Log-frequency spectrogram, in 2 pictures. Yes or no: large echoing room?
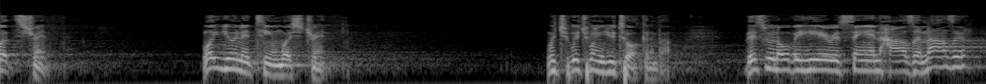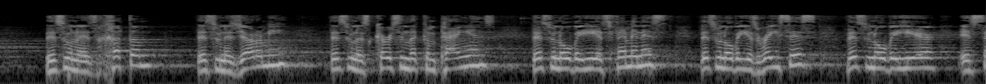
yes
